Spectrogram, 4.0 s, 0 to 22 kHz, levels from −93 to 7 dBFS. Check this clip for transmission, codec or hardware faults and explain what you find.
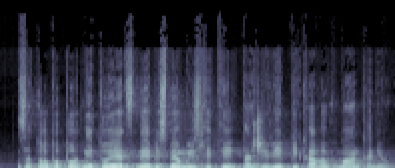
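Two kinds of packet-loss fault appear in this speech clip.

Lost packet rebuilt from error correction, at 0.39–0.45 s and 2.56–2.58 s. Low-bitrate backup copies replaced missing packets, so there is no gap, but the frames sound rougher and noisier.

Short concealed packet loss, at 2.53–2.58 s. About 20 ms never arrived. The decoder extended the preceding sound to fill it, giving a brief smear or wobble.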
